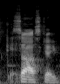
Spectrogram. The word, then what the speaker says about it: Sasuke: Great Sasaki and Did I say his name wrong? I know. – Sasuke. – Great Sasuke.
